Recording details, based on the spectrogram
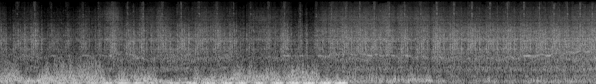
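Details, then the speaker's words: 1990 Range Rover Classic V8, revived after over 10 years stored in a barn with new injectors, fuel pump, tank, filter and lines, runs very rough at idle and stalls when the throttle is released; owner suspects throttle sensor. "we got it going it's very rough on the idle it as soon as I let go of the gas pedal it's shuts down"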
